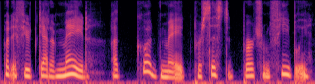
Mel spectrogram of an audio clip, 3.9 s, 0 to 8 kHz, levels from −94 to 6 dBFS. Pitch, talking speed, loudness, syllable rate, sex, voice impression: 200 Hz, 165 wpm, -17 LUFS, 4.8 syllables/s, female, feminine, very adult-like, slightly muffled, fluent, friendly, reassuring, sweet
